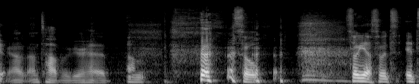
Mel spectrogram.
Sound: laughs

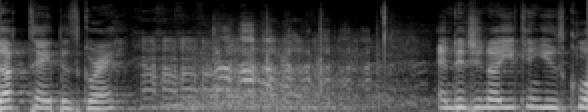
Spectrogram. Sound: chuckling

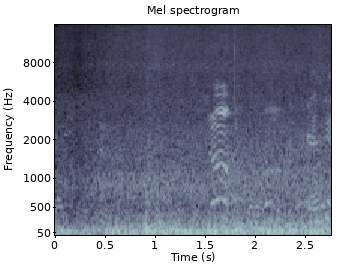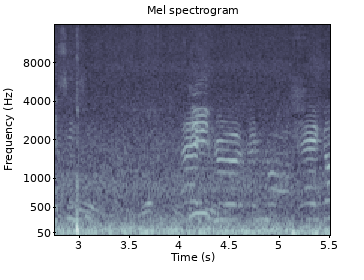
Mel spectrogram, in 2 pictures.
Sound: players talking and yelling

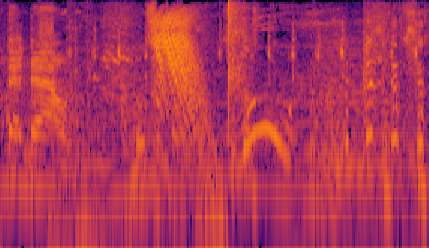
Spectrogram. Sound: evil laugh

